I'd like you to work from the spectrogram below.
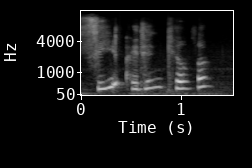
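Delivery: hushed whisper. In a role-play scene, a character turns to a companion, whispering. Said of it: "turns and whispers to Lady Charlacy".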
